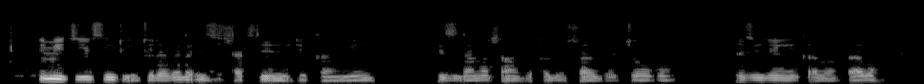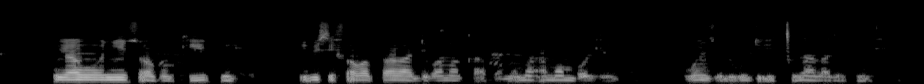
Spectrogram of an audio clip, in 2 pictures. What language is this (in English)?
North Ndebele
